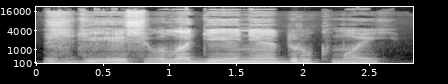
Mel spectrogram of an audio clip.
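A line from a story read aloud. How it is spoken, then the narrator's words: Gentle interruption. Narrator (Russian): мягко прервал его Сварог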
